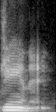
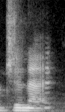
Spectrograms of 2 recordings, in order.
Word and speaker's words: Janet: Like the word Janet. My mom's name is Janet, but people call her Jeanette.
